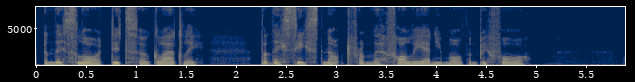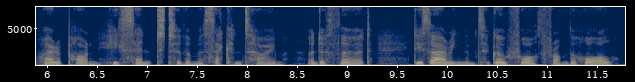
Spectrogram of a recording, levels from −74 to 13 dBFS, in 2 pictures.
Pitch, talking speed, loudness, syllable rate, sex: 180 Hz, 185 wpm, -21 LUFS, 4.9 syllables/s, female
